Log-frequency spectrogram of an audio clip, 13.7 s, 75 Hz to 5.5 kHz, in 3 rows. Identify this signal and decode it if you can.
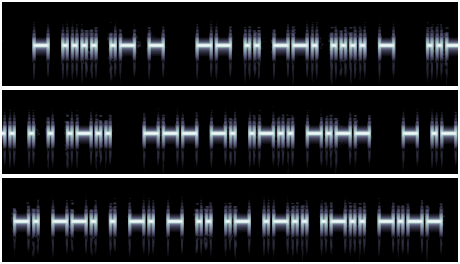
Morse code, heard as a keyed tone, about 25 wpm, 600 Hz. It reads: THAT MIGHT FEEL ONLY TANGENTIALLY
